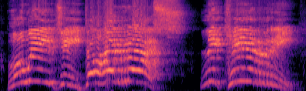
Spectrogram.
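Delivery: high, drawn-out command cry; shouted dog command. Real, not acted. Owner orders dog off the cat in High Valyrian, high commanding shout.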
